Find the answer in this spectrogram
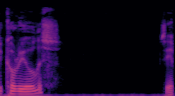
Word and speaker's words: Coriolis: Looks like a Coriolis. See, I pronounced it right that time.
